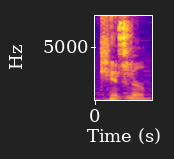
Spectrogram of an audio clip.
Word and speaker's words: Kintner: so we are hanging out with the Little Kintner Boys, who just rocked the Replay Guitar Exchange stage right here at Tibbetts Corner at Gasparilla Music Fest. So first off, where does the name come from, Little Kintner Boys?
